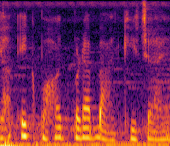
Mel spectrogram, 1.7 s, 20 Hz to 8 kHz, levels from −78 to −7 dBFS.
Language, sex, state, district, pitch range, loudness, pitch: Hindi, female, Bihar, Sitamarhi, 170-205 Hz, -19 LUFS, 195 Hz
